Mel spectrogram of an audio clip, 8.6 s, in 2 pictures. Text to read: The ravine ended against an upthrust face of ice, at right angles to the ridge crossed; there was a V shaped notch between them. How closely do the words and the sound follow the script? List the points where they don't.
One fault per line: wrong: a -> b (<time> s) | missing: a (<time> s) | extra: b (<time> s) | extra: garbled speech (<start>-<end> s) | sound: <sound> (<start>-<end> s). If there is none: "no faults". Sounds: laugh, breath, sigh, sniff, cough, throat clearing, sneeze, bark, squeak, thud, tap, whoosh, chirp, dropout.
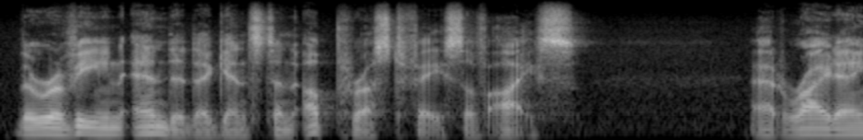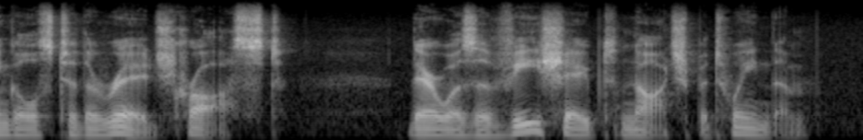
no faults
